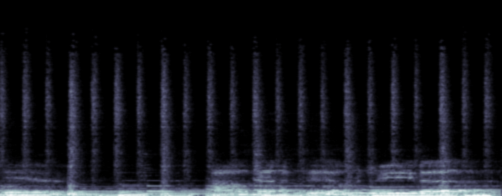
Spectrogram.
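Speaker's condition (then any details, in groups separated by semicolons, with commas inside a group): No condition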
